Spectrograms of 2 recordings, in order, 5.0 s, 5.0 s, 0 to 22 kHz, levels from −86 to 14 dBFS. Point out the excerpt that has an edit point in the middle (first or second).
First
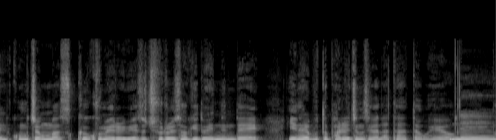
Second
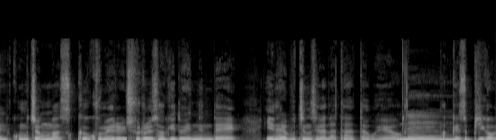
second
